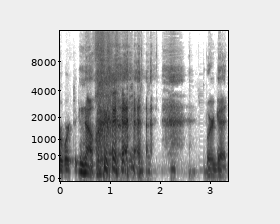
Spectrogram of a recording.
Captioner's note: chuckles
